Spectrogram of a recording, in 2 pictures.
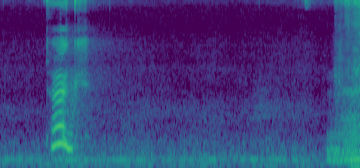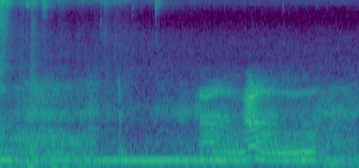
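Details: Borzoi and Collie puppy playing tug: one short rising whine early, then a stretch of low rumbling growls turning into a wavering, whiny growl near the end, over a steady low hum.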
